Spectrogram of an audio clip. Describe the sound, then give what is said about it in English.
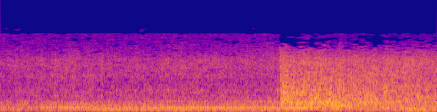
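A demolition bomb explodes on an apartment house near a park. It comes as a sudden swell of broad, heavy roar partway through, breaking over a steady droning engine rumble. “Hold that heading. First demolition bomb's on.”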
